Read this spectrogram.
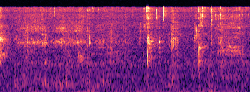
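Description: A puffed shell cracks as a finger pokes through it.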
